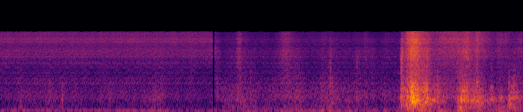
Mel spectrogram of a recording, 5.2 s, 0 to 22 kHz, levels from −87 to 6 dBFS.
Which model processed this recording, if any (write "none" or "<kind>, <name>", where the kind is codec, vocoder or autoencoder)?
autoencoder, DAC-VAE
